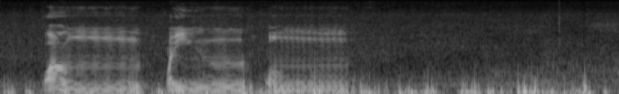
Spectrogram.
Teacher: تھوڑا زبان کے درمیان والا حصے کو اوپر کر کے آواز نکالیں گے تو یہ موٹا ہوگا۔ ہونٹوں کو گول کر کے ہرگز موٹا کرنے کی کوشش نہ کیجیے گا، یہ صحیح نہیں ہے۔ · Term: موٹی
